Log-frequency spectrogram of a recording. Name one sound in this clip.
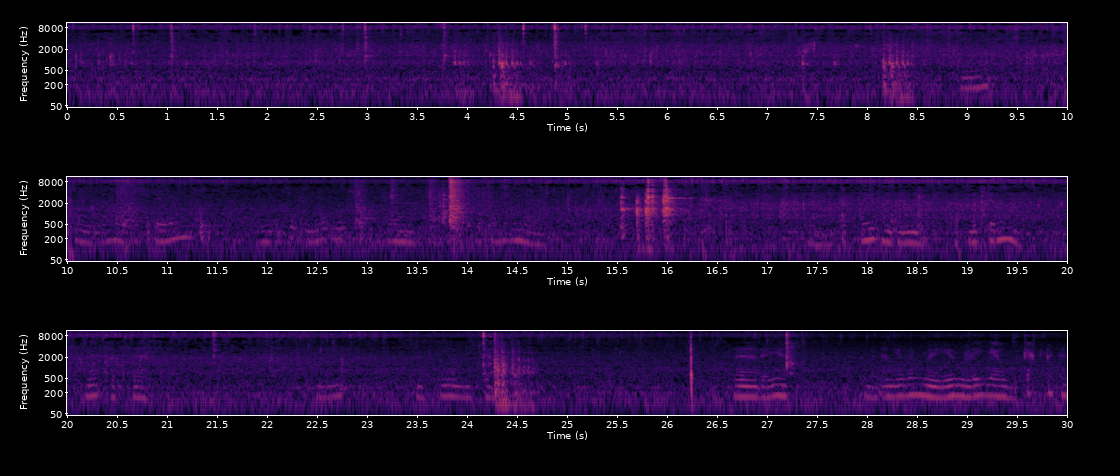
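Meat sizzles softly in a hot pan.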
